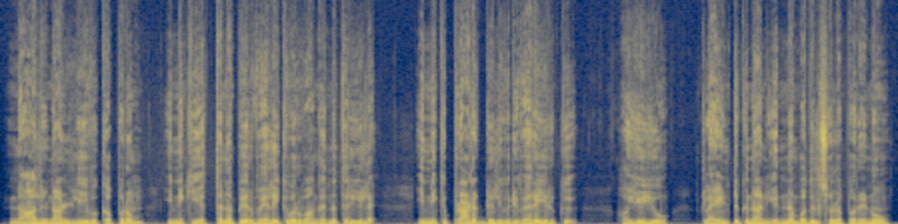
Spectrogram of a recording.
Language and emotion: Tamil, fearful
